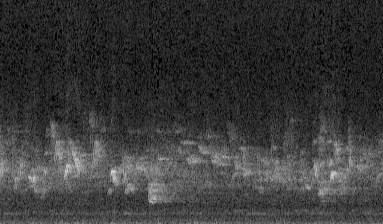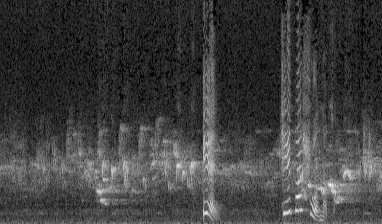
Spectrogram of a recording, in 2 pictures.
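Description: Cartoon soundtrack of many small birds chirping and twittering without pause, with one quick sweep falling steeply in pitch near the end.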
